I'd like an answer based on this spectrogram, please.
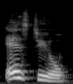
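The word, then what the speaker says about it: SDO: তো নেক্সট দেখো 13 number, she is dash এসডিও। তো এখানে দেখো এসডিও, তাহলে আমরা জানি যে কনসোন্যান্ট, এসটা কনসোন্যান্ট, কিন্তু এখানে দেখো এসের উচ্চারণ কিন্তু কনসোন্যান্ট হিসেবে হচ্ছে না, এখানে কিন্তু ভাওয়েল হিসেবে হচ্ছে, তাহলে এসডিও, তাহলে এখানে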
